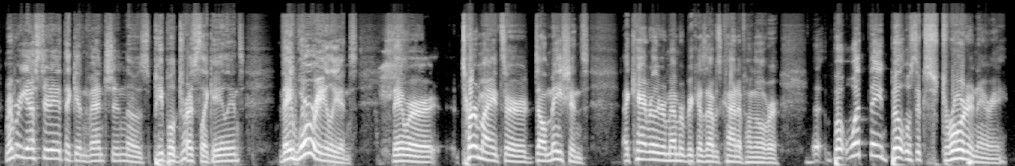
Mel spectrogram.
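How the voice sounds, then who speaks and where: Man acting washed-up space hero actor, high voice, very animated, agitated, insistent, radio theatre. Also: moderate pace, no room sound. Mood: boastful. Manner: agitated, insistent, repeats himself. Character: excitable washed-up male space-show actor, pleading and boastful.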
